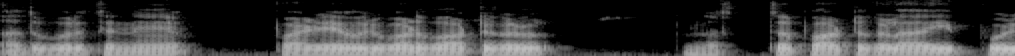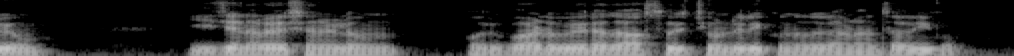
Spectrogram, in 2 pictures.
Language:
Malayalam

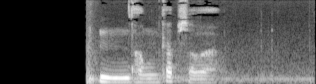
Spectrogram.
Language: Cantonese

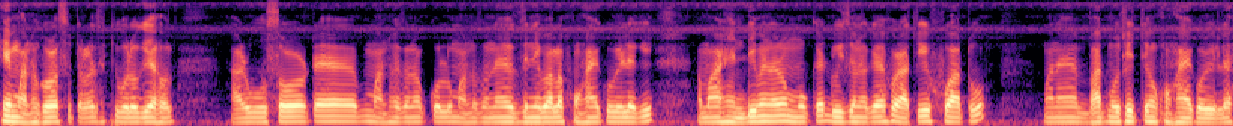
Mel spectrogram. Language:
Assamese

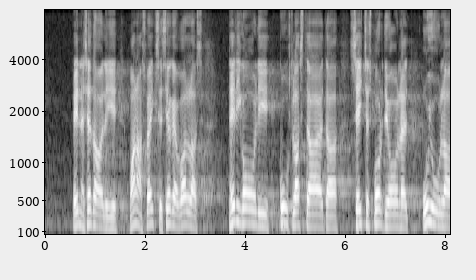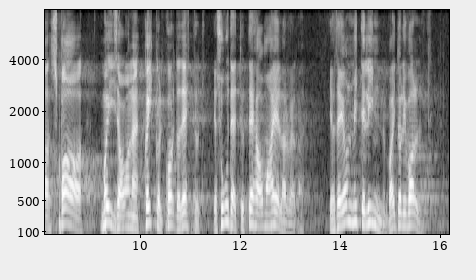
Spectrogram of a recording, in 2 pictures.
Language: Estonian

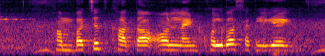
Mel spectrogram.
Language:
Maithili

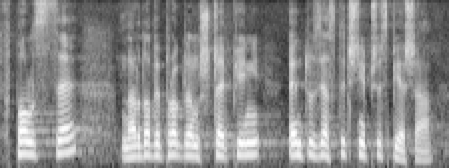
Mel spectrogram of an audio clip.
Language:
Polish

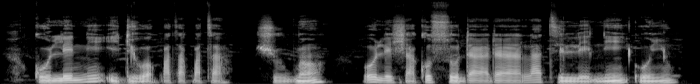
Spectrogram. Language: Yoruba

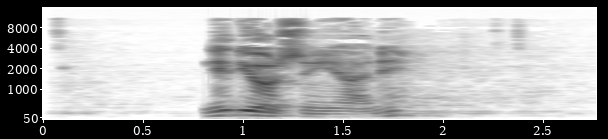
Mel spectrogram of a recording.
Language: Turkish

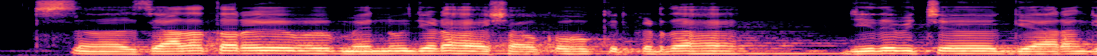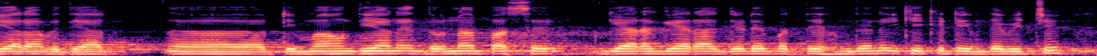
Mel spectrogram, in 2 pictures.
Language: Punjabi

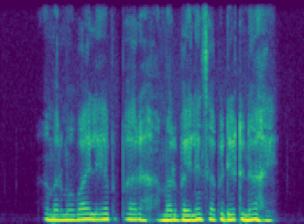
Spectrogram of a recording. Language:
Magahi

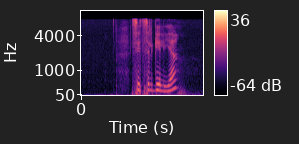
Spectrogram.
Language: Norwegian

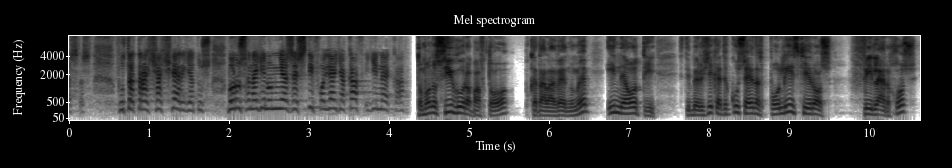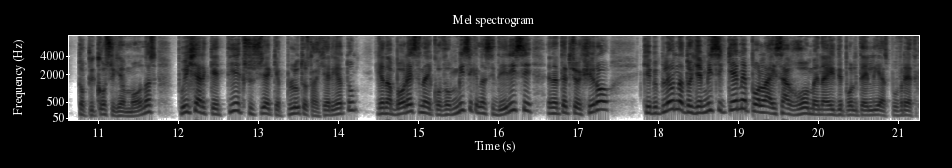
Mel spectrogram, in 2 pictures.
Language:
Greek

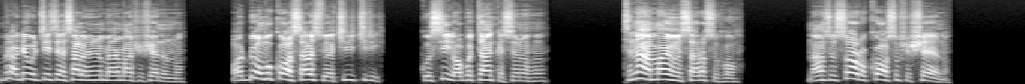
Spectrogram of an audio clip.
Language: Akan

